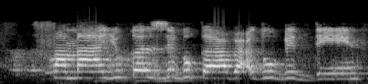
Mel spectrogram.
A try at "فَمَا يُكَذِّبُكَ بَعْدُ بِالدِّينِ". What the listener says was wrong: آپ نے اس بار کا کو کھینچا تھا. یکذبک کا جو کاف ہے اس کو کھینچا تھا.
